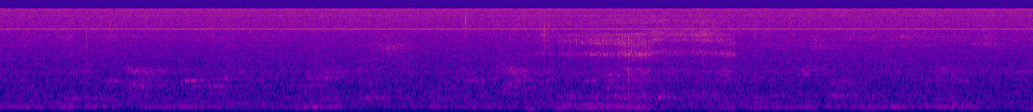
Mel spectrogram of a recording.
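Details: Snoring of Theo, an albino Boxer, inside a small room: soft, regular rasping breaths with a buzzy low drone, one slightly stronger breath midway, and a faint constant high-pitched hum behind.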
